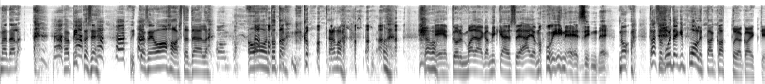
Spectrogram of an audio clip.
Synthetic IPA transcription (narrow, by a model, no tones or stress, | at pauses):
mæt̪æːlæ̰ | æpikːɑsepikːɑseɑhɑˑst̪ɑt̪æːlːæ | oːnt̪ot̪ɑkt̪æːlo | æeˑihæt̪yøolːymmɑjɑikɑmikːˑæːjosseæijæmɑuiineːsinːḛnot̪æsːækuit̪eŋkipuolit̪ːɑiŋkɑt̪ːojɑkɑikːḭ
